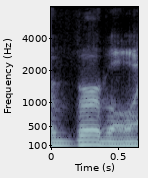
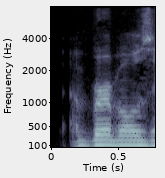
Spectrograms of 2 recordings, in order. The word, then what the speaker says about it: VRBO: Similar to Airbnb, but with a narrower focus, VRBO or Verbo, I believe is how they say it, is a place where you can rent out your property as a vacation home.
